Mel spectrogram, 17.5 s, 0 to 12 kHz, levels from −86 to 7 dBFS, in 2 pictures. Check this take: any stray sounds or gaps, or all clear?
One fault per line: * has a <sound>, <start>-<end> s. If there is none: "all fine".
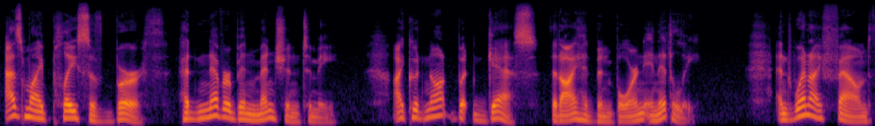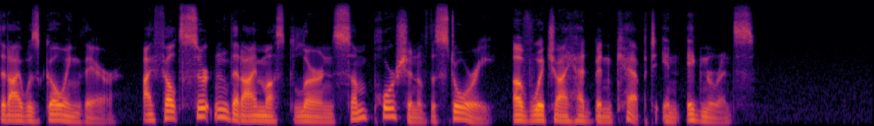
all fine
